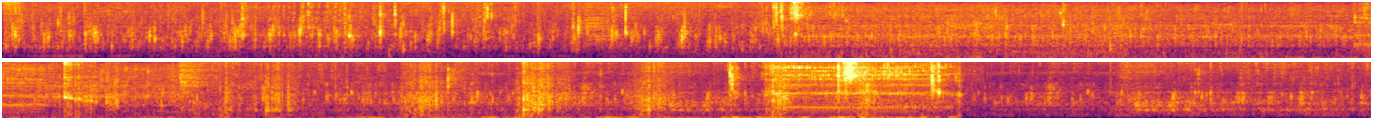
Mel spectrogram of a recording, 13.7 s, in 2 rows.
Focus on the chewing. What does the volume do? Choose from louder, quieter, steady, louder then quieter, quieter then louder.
louder.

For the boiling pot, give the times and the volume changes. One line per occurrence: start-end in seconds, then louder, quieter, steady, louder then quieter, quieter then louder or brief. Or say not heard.
0.0-13.6 steady.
